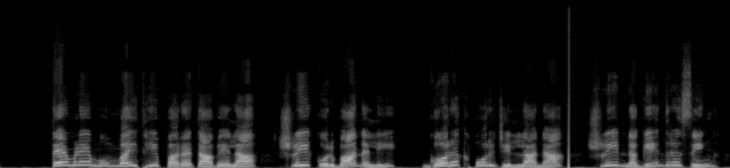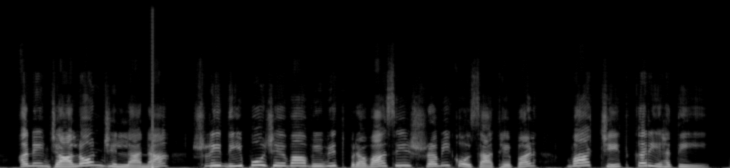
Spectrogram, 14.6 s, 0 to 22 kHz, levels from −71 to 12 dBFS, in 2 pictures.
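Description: At 5.69 s, after "કુરબાન અલી ગોરખપુર જીલ્લાના", and at 8.82 s, after "શ્રી નગેન્દ્રસિંઘ અને જાલૌન", invalid numbers at full scale produce a single loud bang. A calculation yielded infinite or invalid values that were clamped to the maximum level for 5 ms and 10 ms blocks.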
